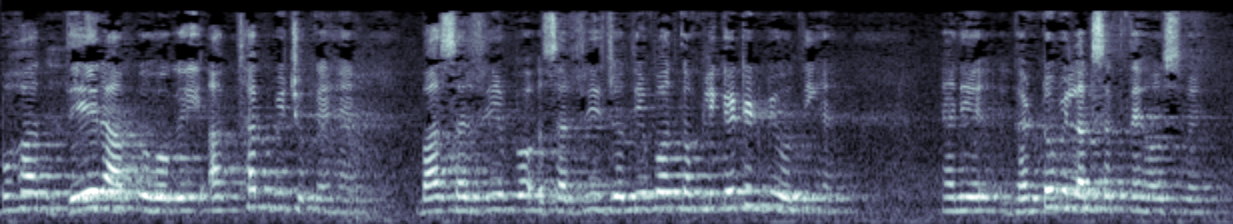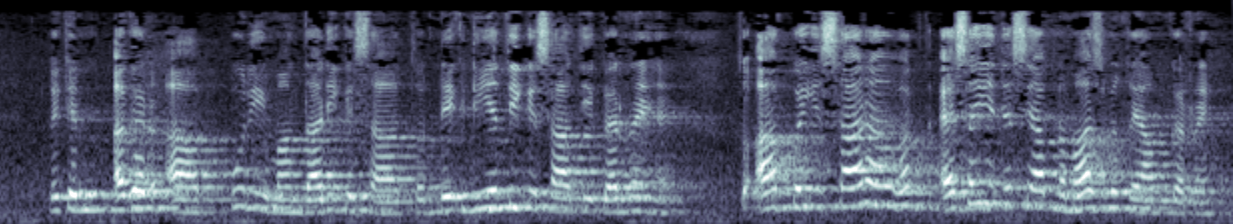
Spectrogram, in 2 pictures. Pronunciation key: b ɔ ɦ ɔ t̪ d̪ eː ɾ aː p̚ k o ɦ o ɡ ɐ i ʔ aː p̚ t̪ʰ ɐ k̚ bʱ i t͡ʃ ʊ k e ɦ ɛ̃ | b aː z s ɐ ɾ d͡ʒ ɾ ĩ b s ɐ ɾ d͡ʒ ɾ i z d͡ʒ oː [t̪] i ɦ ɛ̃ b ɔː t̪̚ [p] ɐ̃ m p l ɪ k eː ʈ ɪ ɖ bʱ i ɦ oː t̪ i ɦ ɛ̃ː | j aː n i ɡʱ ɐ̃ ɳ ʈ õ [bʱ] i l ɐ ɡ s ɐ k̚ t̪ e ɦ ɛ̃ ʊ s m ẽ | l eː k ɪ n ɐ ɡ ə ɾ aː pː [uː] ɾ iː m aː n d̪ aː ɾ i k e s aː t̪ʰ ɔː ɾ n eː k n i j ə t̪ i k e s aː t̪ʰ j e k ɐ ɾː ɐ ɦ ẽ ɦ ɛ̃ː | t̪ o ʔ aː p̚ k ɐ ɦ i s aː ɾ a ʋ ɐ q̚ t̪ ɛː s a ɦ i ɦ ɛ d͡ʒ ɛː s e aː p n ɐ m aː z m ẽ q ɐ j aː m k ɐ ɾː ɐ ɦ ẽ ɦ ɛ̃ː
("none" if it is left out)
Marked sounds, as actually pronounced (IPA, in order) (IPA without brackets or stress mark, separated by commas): t̪, k, bʱ, uː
